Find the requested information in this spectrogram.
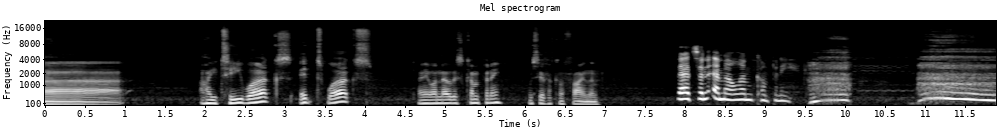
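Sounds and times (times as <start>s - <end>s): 
speech: 2.1s - 7.0s, 7.9s - 10.1s
loud surprised gasp: 9.5s - 10.2s, 10.9s - 11.8s.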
